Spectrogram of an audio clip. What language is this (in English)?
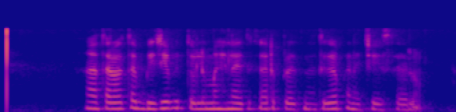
Telugu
